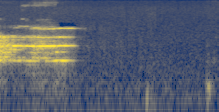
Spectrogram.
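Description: A person's voice holding one drawn-out vowel at a steady pitch, cutting off under a second in; then near silence.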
